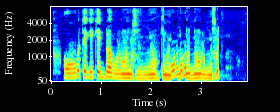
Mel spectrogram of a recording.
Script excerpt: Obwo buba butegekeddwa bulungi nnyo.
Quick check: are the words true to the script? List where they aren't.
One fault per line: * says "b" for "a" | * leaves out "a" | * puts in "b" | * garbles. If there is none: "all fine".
* leaves out "buba"
* garbles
